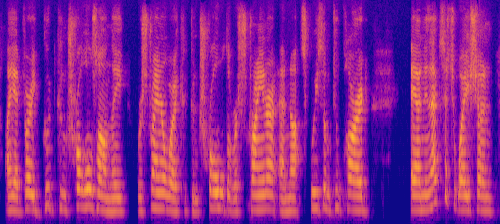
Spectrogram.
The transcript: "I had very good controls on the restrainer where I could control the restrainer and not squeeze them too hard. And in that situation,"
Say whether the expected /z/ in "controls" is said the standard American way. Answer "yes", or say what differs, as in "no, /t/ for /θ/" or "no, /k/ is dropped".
yes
